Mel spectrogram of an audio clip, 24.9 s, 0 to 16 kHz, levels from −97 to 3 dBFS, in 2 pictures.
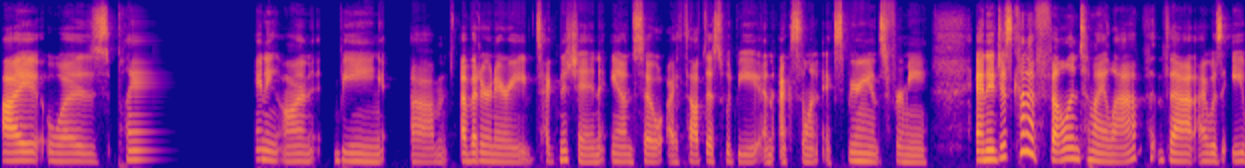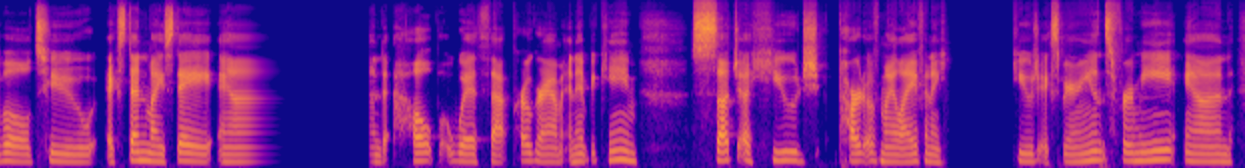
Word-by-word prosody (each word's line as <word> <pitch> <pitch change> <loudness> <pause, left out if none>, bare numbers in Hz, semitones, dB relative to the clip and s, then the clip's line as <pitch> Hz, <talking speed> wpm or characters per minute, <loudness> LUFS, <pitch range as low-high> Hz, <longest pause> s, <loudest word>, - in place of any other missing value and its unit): I 185 0 +5
was 170 -2 -1
planning 200 0 -8 0.9
on 170 0 -4 0.3
being, 170 -3 -4 0.3
um, 155 -1 -7
a 175 - +6
veterinary 170 -1 -1
technician, 160 -3 -3
and, 160 -1 -2
so, 155 +1 +1
I - - -4
thought 160 +1 -5
this 170 -3 -2
would 170 -2 -12
be 155 -1 -5
an - - -6
excellent - - +1
experience 175 -3 +1
for 165 - -6
me. 145 -2 -5 0.5
And 195 +1 +8
it 205 - +8
just 260 +1 +8
kind 380 0 +4
of 330 - 0
fell 200 +2 +2
into 220 -3 -1
my 180 -3 0
lap 160 +8 -2 0.2
that 180 -3 +1
I 170 - -2
was 170 -2 +4
able 170 -2 -4
to 160 -3 0
extend 185 -1 +3
my 170 -2 0
stay 165 0 +3
and 155 0 -3 1.6
help 175 +1 -1
with 160 -1 -5
that - - -3
program, 165 -3 -3
and 155 - -3
it 165 -1 -4
became 190 +1 -6 0.5
such - - +10
a - - -1
huge 185 -4 0 0.2
part 170 0 -1
of 180 0 -10
my 160 -1 -1
life, 155 +2 0
and 175 - -5
a 150 - -5 0.7
huge 165 -2 -7
experience 170 +4 0
for 180 -2 -5
me, 195 +3 -1
and 165 -2 -3
170 Hz, 145 wpm, -22 LUFS, 160-185 Hz, 1.6 s, such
